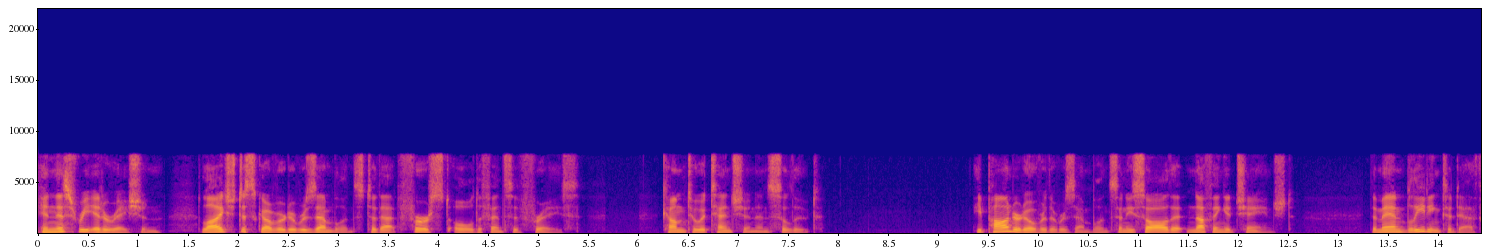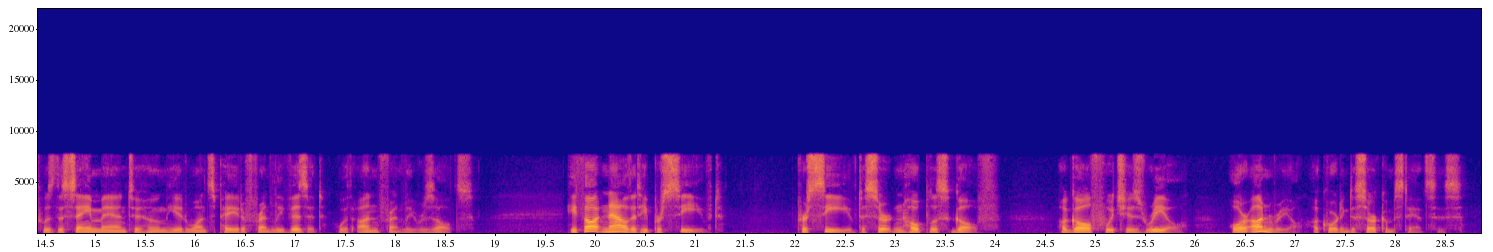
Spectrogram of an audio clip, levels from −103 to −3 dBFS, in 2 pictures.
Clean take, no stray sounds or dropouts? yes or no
yes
